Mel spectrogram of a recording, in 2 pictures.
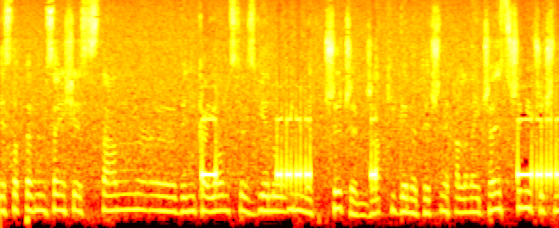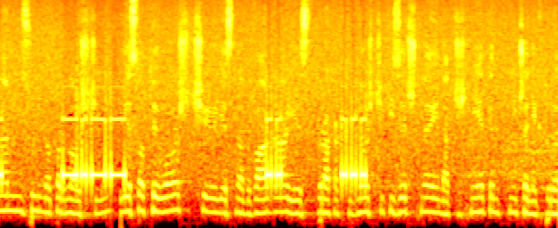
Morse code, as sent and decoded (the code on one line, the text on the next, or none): - .... . / -... -.-- / .. ...
THE BY IS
